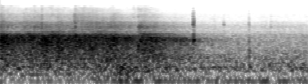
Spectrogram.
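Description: An audience applauds loudly, then the clapping dies away.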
